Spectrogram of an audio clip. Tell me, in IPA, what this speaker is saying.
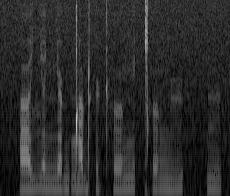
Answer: ɐ ʎɐɲɐɖŋ͡ǃaɖ ʔɨʈʰɵŋe ǀʰɵŋʉ | ɨ

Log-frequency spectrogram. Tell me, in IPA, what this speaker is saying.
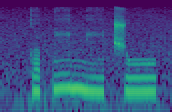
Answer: kə˧k͡pi˦ ɲi˧t͡ʃu˧

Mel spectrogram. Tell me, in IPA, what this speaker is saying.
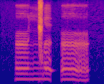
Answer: ə˞ŋ͡ǁəʔə˞

